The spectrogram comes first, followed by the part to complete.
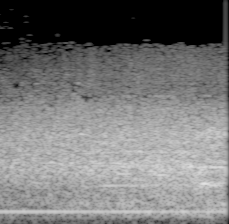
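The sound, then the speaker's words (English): A large baseball stadium crowd at RFK gives Frank Howard a standing ovation, cheering and applauding in a sustained, loud roar of clapping and voices that holds steady and swells slightly toward the end, with no one speaking over it. “Got a standing ovation the first time up, and he'll get one again.”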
